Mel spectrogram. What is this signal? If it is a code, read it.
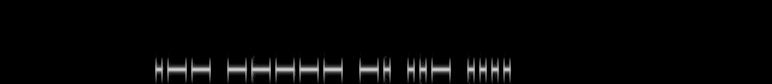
Morse code, heard as a keyed tone, about 21 wpm, 700 Hz. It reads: W0NUH
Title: USA Call Signs - 5 Characters - Repeated 2x - 20wpm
